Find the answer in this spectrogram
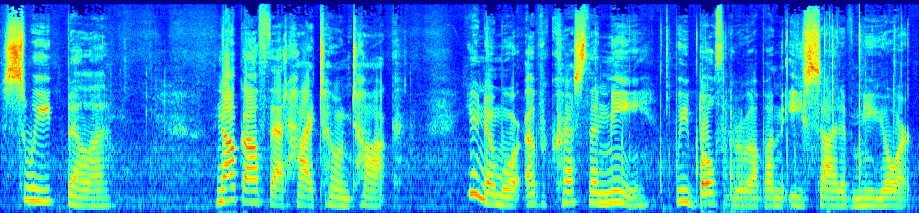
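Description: A shrewd, steely adventuress played by a woman in a 1920s radio drama. She is commanding and slangy, with a somewhat low voice. The recording has faint background noise. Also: expressive, slow.

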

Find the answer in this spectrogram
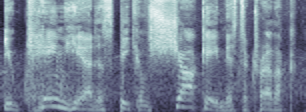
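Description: Colonial governor for radio play, male actor: high, creaky voice, wry, theatrical, formal. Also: very animated, measured pace, bright, forceful tone, slight background noise, exaggerated voice. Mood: skeptical. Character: colonial governor, male, worldly and wryly amused. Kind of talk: radio drama acting.

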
